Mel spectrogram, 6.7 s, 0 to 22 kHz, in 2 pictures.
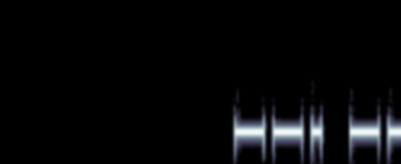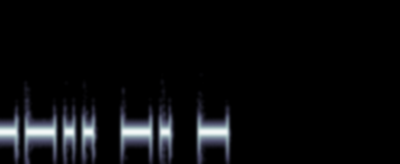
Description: Morse code, heard as a keyed tone, about 15 wpm, 700 Hz. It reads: G8NT
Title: DXCC-100 Call Signs - 4 Characters - 15wpm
